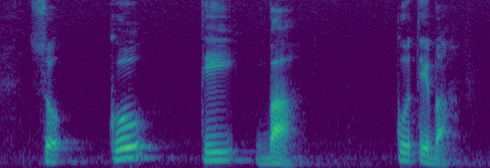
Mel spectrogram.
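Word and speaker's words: كُتِبَ: So ko, ti, ba, kutiba, kutiba. As we know that ordinarily no word can be pronounced without a vowel.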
